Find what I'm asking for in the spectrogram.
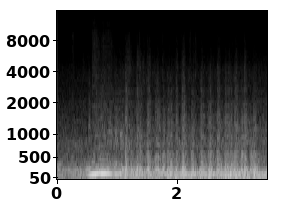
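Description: A loud straight-piped BMW 335i engine drones steadily on the freeway with crackling, popping exhaust burbles on downshift throughout, a brief rising tone near the start, all up close from inside the car with no talking.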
